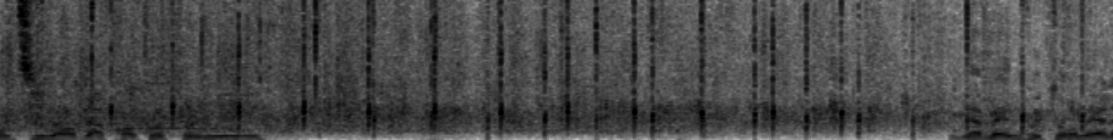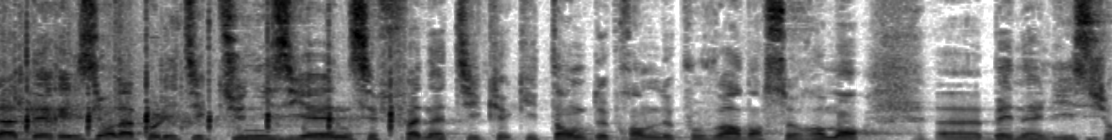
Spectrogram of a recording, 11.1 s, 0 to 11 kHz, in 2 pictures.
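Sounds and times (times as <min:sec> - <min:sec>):
speech: 0:00.0 - 0:01.4, 0:04.8 - 0:11.1
audience applause for an author on a literary talk program: 0:00.0 - 0:07.4.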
